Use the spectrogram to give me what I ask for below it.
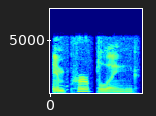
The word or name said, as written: empurpling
